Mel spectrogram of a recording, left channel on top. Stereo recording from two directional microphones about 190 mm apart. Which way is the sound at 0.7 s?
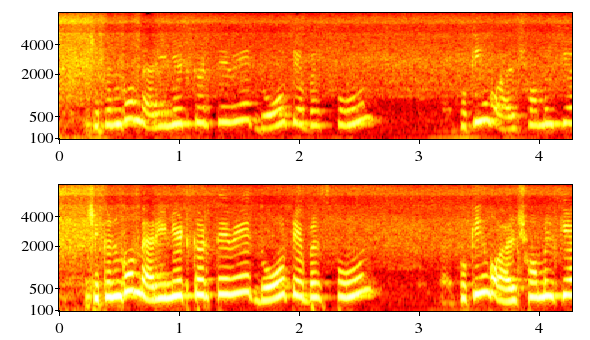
35° right (ahead or behind).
